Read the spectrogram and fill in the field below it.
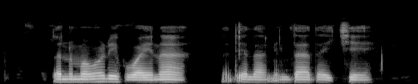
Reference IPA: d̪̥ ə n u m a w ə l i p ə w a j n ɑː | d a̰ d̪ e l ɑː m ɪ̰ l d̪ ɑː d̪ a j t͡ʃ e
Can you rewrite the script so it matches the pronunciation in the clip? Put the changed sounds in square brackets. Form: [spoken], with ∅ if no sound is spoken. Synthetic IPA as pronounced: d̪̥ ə n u m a w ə [ɽ] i p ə w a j n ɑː | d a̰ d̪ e l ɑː m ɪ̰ l d̪ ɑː d̪ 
